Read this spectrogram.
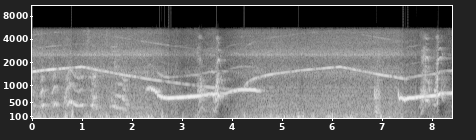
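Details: Pablo, a pet Chihuahua, howls in reaction to a police siren he dislikes: long, wavering, tonal howls sliding up and down, with the rising and falling siren wail running alongside and another dog joining in.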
